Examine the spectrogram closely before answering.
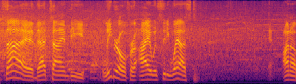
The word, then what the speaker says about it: libero: word meaning free which the Italians pronounce it libero so we've kind of Americanized it to pronounce it labero so you'll hear it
